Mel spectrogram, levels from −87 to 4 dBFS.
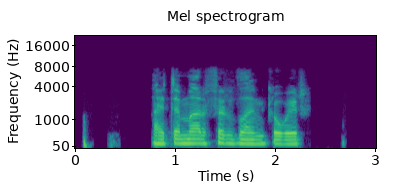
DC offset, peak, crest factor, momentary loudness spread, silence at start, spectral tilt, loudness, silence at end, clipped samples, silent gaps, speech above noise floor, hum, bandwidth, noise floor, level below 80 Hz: under 0.1%; -4 dBFS; 18 dB; 11 LU; 0.1 s; -7 dB/octave; -19 LUFS; 0.7 s; under 0.1%; none; 31 dB; none; 7.6 kHz; -49 dBFS; -46 dBFS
